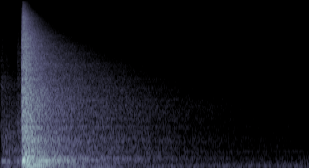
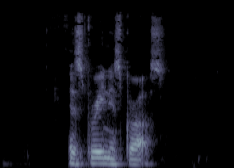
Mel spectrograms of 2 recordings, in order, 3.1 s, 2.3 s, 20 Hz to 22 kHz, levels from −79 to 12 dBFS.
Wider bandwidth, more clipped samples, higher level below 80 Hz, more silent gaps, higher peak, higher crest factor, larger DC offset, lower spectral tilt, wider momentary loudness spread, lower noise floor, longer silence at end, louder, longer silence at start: first, over 20 kHz vs 16 kHz; neither; first, -38 dBFS vs -66 dBFS; neither; first, -4 dBFS vs -14 dBFS; about the same, 22 dB vs 18 dB; neither; about the same, -4 dB/octave vs -4 dB/octave; first, 27 LU vs 8 LU; second, -60 dBFS vs -75 dBFS; first, 2 s vs 0.7 s; first, -19 LUFS vs -29 LUFS; second, 0 s vs 0.7 s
